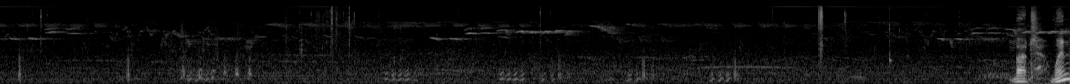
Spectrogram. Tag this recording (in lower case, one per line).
gibbon howling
